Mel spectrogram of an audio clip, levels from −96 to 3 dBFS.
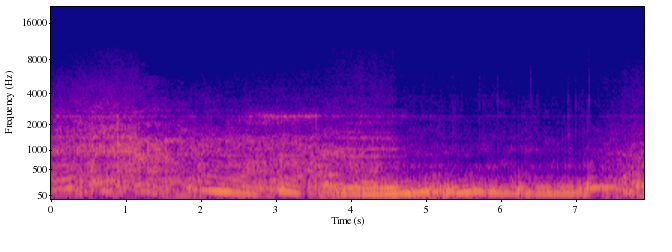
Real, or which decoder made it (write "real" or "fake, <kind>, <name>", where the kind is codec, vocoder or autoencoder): fake, codec, SNAC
